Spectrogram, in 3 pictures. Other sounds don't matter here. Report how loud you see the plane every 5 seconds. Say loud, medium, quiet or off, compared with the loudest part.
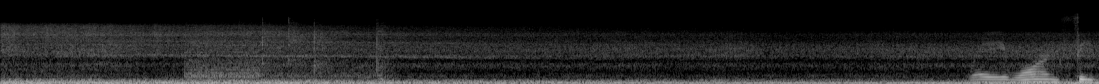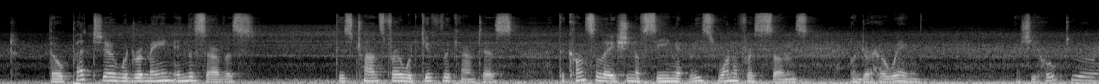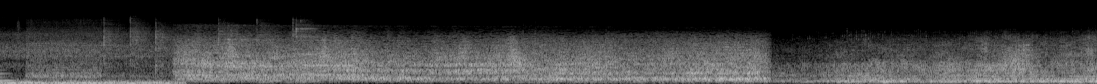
quiet, quiet, quiet, medium, medium, loud, loud.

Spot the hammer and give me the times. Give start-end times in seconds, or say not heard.
1.8-4.0, 22.2-25.2.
